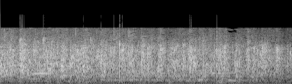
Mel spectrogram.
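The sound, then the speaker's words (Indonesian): An audience breaks into loud, sustained applause, dense overlapping clapping that stays steady for the full three seconds without a break. “teman-teman sekalian, tepuk tangan yang meriah penuh cinta.”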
